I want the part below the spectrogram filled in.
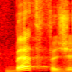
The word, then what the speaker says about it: Bethphage: When they had approached Jerusalem and had come to Bethphage, I struggled with that. Bethphage is the way that's pronounced.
